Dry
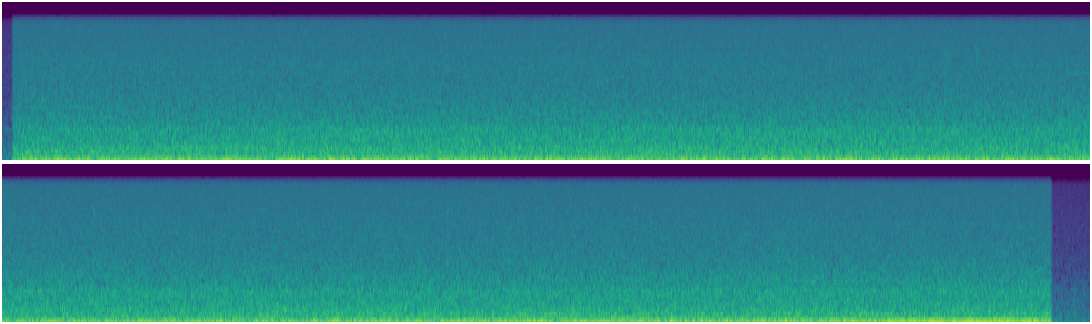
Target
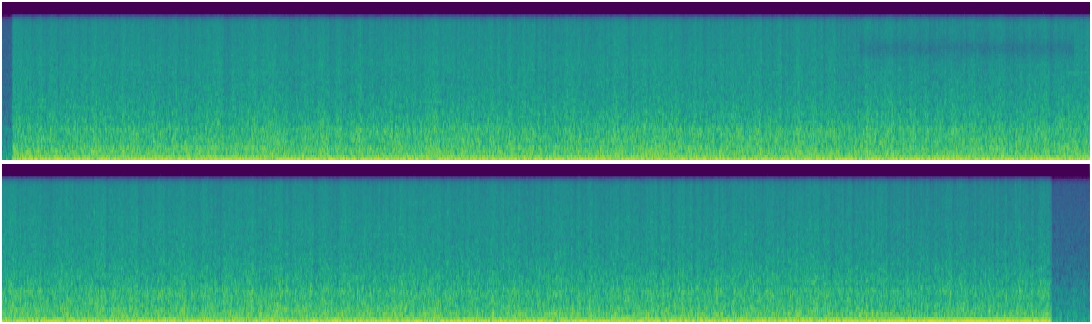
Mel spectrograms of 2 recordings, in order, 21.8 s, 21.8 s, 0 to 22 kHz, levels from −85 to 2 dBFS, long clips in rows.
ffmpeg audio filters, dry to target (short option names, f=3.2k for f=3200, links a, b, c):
-filter_complex "[0:a]asettb=1/sr,asplit=3[a][b][c];[a]atrim=end=8.584[d];[b]atrim=start=8.58:end=10.73,asetpts=PTS-STARTPTS,afade=t=in:d=0.004:c=qsin,afade=t=out:st=2.146:d=0.004:c=qsin,equalizer=f=6.5k:w=2.1:g=-8[e];[c]atrim=start=10.726[f];[d][e]acrossfade=d=0.004:c1=hsin:c2=qsin[g];[g][f]acrossfade=d=0.004:c1=qsin:c2=hsin,alimiter=level_in=13.5dB:limit=-1dB:release=50:level=0:latency=1,volume=-1dB"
